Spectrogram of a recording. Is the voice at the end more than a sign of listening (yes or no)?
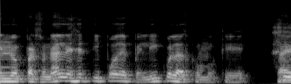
yes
